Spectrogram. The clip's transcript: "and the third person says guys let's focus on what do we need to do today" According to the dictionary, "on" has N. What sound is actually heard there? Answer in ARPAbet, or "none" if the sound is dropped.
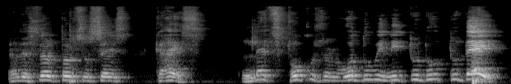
N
